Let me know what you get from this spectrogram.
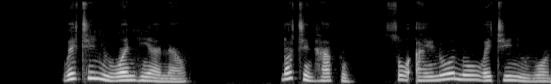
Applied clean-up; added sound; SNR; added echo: neural mask model DeepFilterNet 3.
